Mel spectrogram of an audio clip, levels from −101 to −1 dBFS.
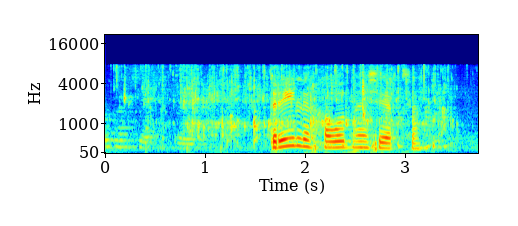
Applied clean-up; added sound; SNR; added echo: none; Liquid; 12 dB; none.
